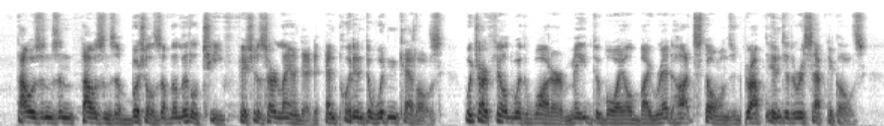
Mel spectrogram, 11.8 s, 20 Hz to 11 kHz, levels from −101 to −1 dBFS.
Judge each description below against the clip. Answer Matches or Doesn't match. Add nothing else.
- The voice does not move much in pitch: Doesn't match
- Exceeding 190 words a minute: Doesn't match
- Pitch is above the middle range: Doesn't match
